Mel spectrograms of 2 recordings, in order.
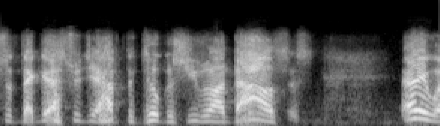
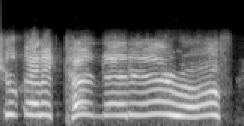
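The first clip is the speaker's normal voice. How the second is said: put-on old lady voice; 10 semitones higher, slower than usual.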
